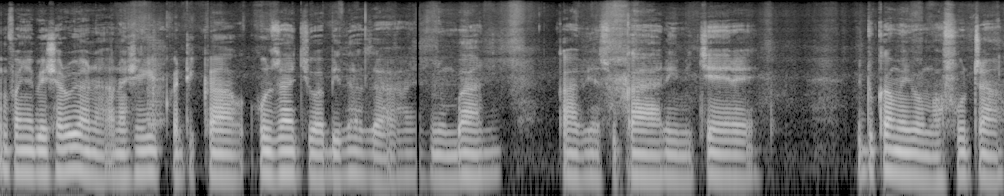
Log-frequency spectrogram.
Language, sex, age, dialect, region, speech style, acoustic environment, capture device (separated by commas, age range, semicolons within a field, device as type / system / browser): Swahili, male, 25-34, Kenya - Nairobi Sheng-influenced, Kenya, excited, silence, mobile / Linux / Chrome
